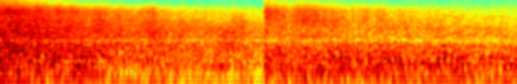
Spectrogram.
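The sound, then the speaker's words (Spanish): A loud, continuous rumble of thunder from an approaching storm over a forest rolls on without a break, deep and booming. No voices are heard. “Uy, ¿escucharon eso? Mejor vamos al auto que se viene una retormenta.”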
